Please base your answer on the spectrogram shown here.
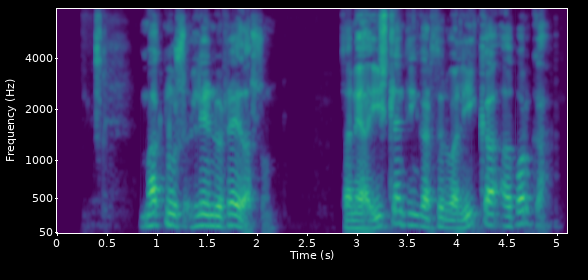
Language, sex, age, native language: Icelandic, male, 60-69, Icelandic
